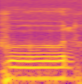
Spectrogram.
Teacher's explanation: Hun dipanjangkan boleh 2 harakat, boleh 4 harakat, dan juga boleh 6 harakat ya. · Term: mad arid li sukun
